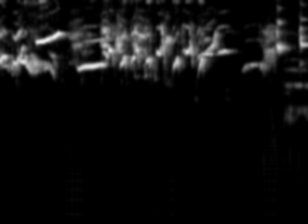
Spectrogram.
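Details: Captive Oriental magpie-robin (kacer) at a breeding aviary in Kroya, mating and singing to provoke rivals: bright, varied whistled phrases with sliding notes and rapid chirps, a short pause, then more high warbling.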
